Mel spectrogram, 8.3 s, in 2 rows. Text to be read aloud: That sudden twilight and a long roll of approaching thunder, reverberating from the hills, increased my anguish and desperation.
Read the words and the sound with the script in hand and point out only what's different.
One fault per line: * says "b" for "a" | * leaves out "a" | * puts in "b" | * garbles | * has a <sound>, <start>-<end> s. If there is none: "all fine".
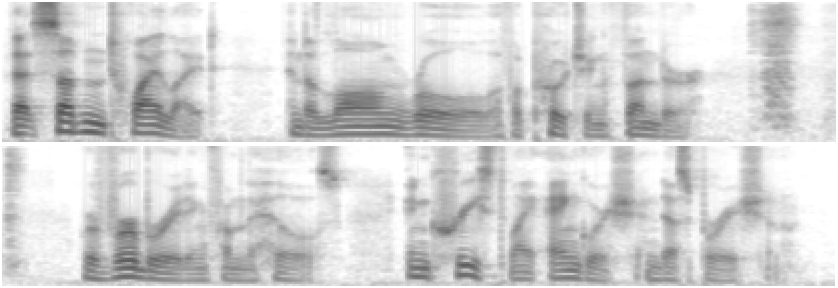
* has a sniff, 3.7-4.3 s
